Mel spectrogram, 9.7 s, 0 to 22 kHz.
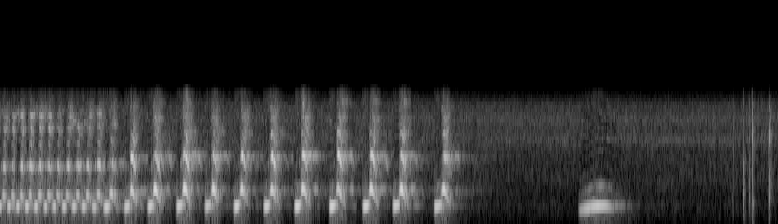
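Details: Two Black Siamangs (Hylobates syndactylus) call to each other from the trees at Nashville Zoo in a rapid series of loud, hooting barks, including a loud "waaaahoooo"; they call for 15-20 minutes around noon daily.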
